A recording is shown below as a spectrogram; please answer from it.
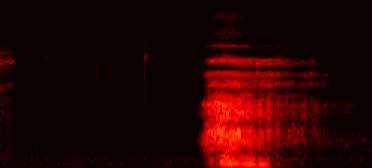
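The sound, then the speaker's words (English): A slow breathing demonstration: one long, breathy exhale, soft and sigh-like, swells then gradually fades over about a second, with only faint traces of breath before it. “I was breathing in. I'll give you an example. I hope your listeners can hear, and it would be like,”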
